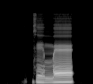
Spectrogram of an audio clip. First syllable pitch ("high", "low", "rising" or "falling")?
low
